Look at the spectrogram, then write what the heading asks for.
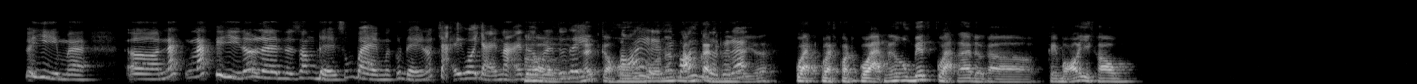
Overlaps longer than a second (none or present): present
